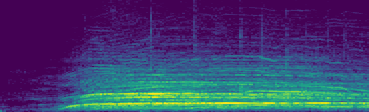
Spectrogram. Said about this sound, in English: I can't hear him. Why? Because the crowd is making so much noise. Okay, the crowd is making so much noise.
